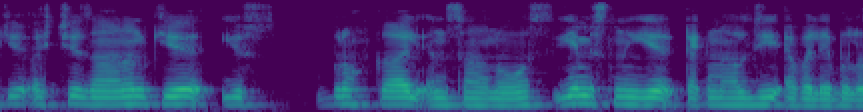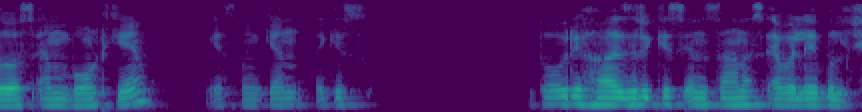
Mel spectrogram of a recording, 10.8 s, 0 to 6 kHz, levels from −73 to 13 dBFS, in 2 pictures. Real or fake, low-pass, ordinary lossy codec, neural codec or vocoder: real; 5.4 kHz; none; none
